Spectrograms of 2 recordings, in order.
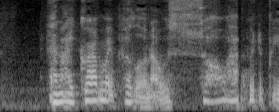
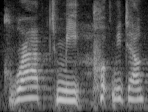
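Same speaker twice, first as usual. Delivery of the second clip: ordinary talk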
